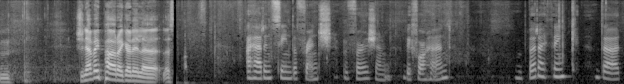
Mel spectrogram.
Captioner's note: speaking French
